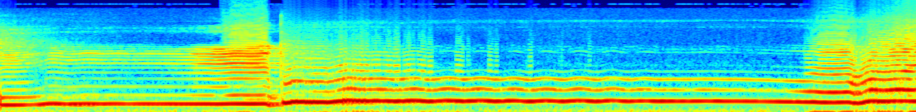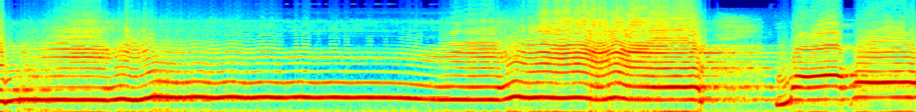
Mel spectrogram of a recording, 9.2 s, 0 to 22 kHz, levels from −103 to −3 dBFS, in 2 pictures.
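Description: Hard clipping runs through the whole clip: the signal is driven about 18 dB past what the stage can pass, so nearly a third of the waveform is sliced flat. Those squared-off tops spray high harmonics, giving every loud moment a harsh, gritty fuzz.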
